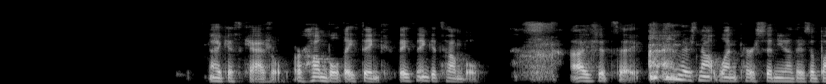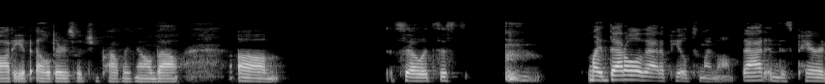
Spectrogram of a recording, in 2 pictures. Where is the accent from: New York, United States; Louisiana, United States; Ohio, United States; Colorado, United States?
Ohio, United States; I grew up in Ohio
